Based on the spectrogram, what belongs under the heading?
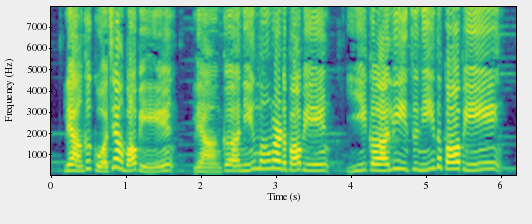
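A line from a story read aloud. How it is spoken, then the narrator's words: Shouting. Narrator (Chinese): 他喊道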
